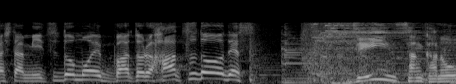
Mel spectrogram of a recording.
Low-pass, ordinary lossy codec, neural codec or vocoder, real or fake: 7.2 kHz; none; none; real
